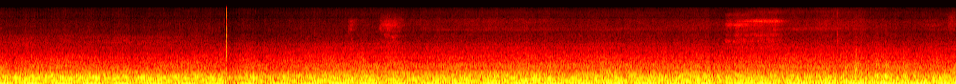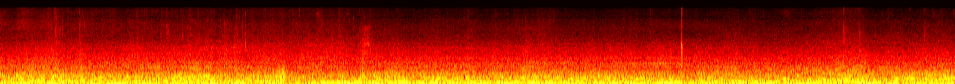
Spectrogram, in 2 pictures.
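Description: Diesel multiple unit running at speed, heard from inside the carriage: a steady engine drone over the rumble of wheels on the track, with the engine note changing about two-thirds of the way through.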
